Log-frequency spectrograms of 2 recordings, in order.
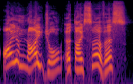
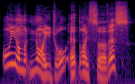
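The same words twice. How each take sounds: First: Higher, slow, grand wizard greeting; noble wizard. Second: Put-on slow posh British accent greeting. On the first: Acted. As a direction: greet like a courtly mage bowing. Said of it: "You meet a noble wizard". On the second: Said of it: "I'm gonna do Nigel with a British accent".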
